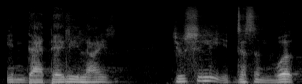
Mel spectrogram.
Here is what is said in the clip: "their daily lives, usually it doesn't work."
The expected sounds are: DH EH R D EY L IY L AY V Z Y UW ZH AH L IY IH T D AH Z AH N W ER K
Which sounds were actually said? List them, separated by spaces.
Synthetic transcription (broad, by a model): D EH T D EY L IY L AY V Y UW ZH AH L IY IH T D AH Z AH N W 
